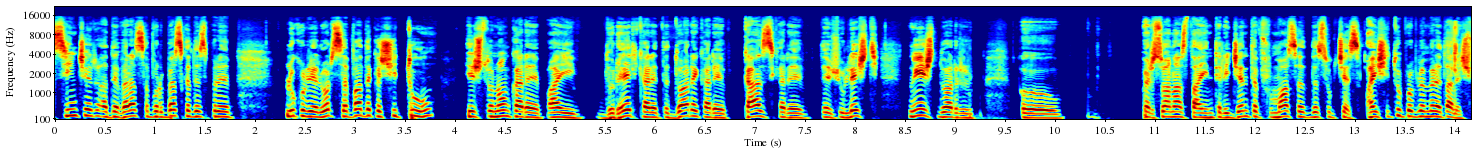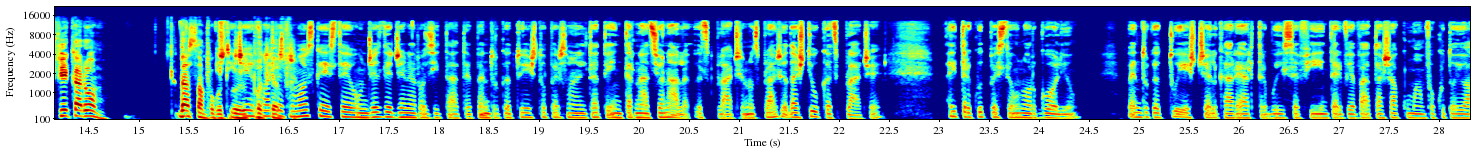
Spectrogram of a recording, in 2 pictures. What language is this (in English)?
Romanian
